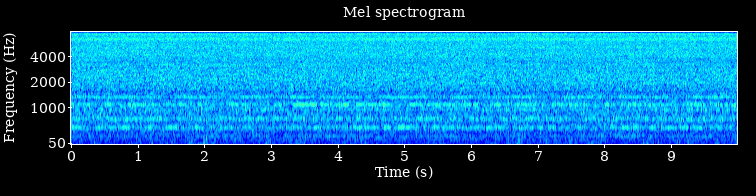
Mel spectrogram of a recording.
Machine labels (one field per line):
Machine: fan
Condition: normal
